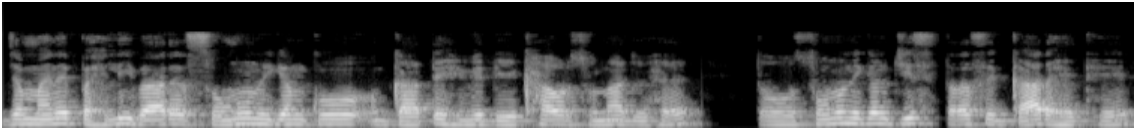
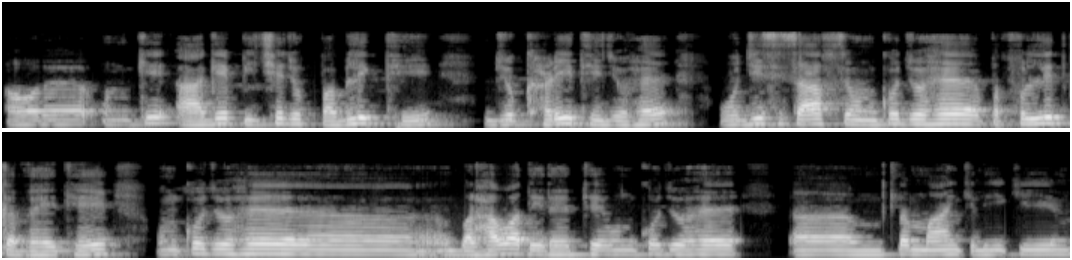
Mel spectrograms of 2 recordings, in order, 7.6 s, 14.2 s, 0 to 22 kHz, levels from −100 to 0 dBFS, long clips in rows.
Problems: none marked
